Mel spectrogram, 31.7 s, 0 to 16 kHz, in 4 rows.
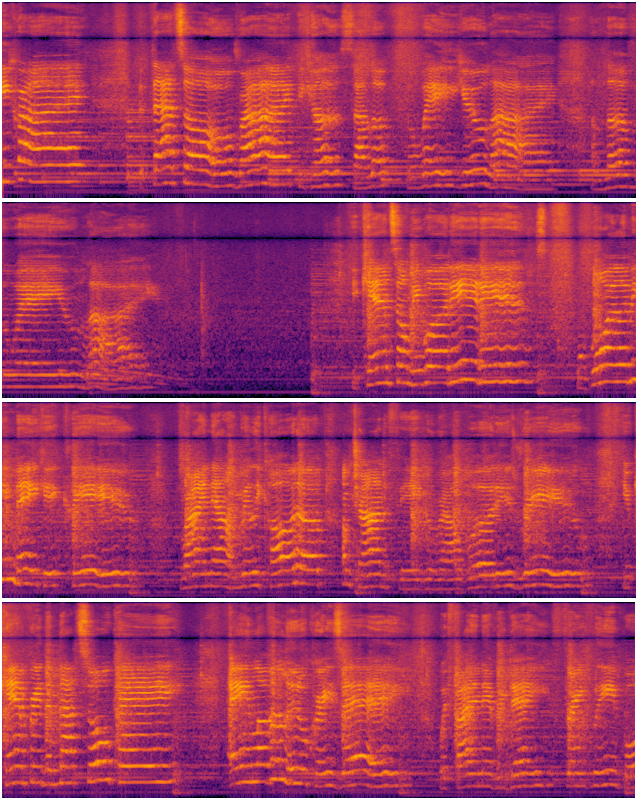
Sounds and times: Female singing: 0.0 - 1.1, 1.7 - 10.0, 12.3 - 31.6
Music: 0.0 - 10.1, 11.8 - 31.6.

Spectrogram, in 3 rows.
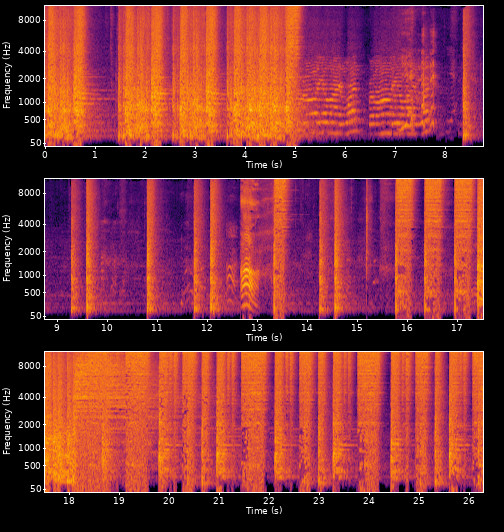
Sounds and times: Drum: 0.0 - 5.3, 8.4 - 9.9, 10.8 - 13.7, 15.8 - 26.2
Speech: 5.2 - 8.7, 12.4 - 13.1.

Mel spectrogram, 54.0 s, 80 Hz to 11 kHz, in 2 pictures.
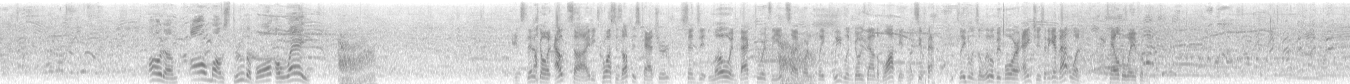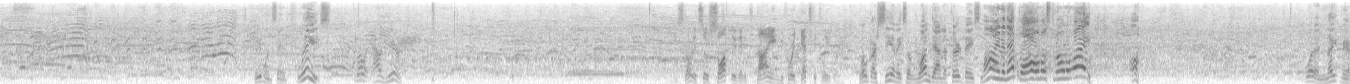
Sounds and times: Speech: 10.2 - 23.2, 40.5 - 48.9.

